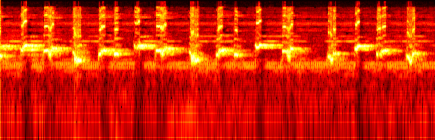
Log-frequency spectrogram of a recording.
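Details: Energetic sooty-headed bulbul song in the long 'ropel' fighting style, played to prompt other bulbuls to answer. Short liquid whistled phrases, some dipping and rising, follow each other about three per second above a constant droning tone.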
